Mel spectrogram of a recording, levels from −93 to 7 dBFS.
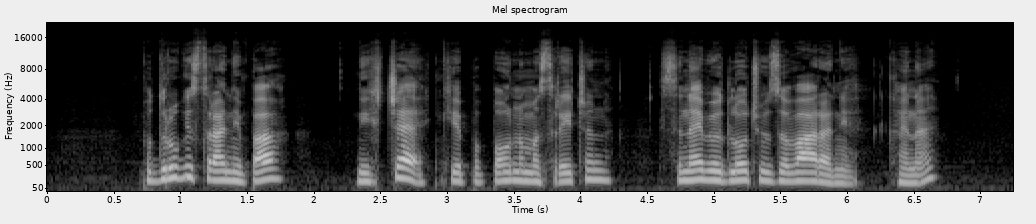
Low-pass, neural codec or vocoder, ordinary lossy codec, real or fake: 19.8 kHz; vocoder, 48 kHz, 128 mel bands, Vocos; none; fake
